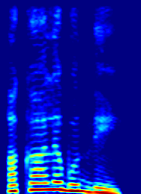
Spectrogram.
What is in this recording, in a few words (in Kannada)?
"ಅಕಾಲಬುದ್ಧಿ", Kannada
